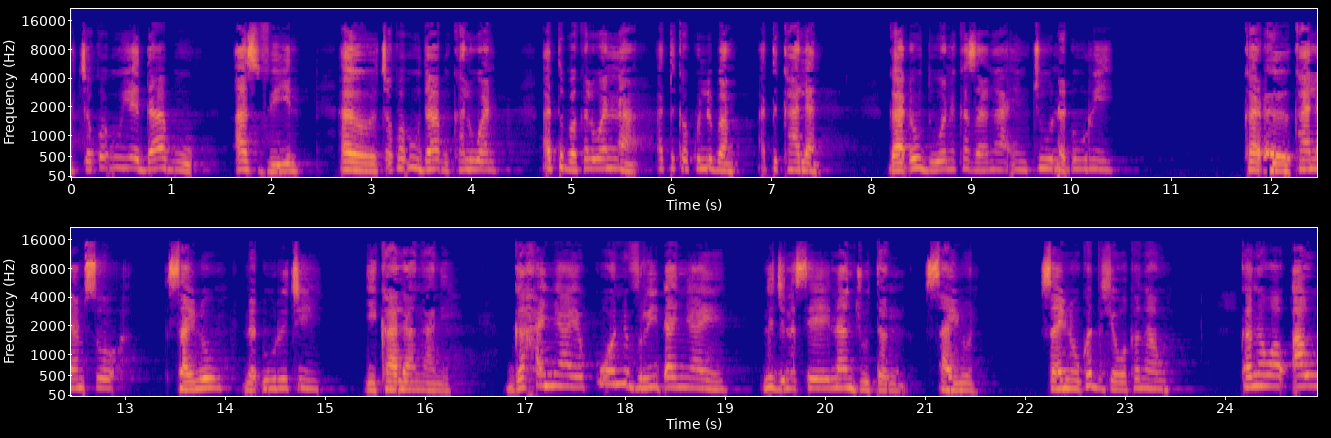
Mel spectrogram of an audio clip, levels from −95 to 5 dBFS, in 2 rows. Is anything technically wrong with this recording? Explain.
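Yes, the speech carries audible AAC compression damage from start to finish. The likely cause is AAC-LC coding at a low bitrate; the smearing fits something around 32 kbps. To save bits, the encoder quantises each block of frequency lines coarsely against a hearing model, so fine detail is lost and high bands are discarded. The sound is dull and smeared, with fizzy, warbling sibilants. A spectrogram shows a hard ceiling at 15.1 kHz with nothing above.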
